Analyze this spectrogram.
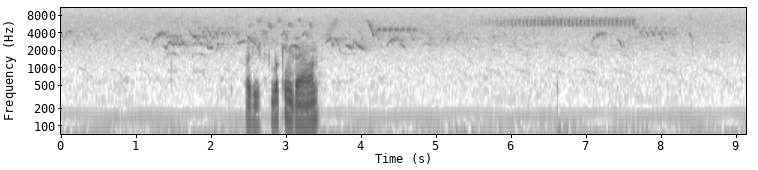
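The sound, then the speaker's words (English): Faint, high-pitched chittering bird calls in short, twittering bursts, with a longer thin trill later on, over steady background hum. A man speaks briefly in the middle. A wary wild bird, a reddish, pinkish, orangish male with a crossing bill, chitters in response to a goldfinch. “That's 5-3 chittering in response.”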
